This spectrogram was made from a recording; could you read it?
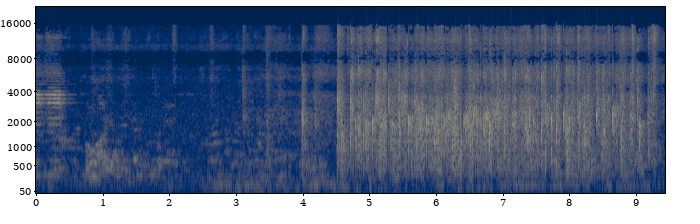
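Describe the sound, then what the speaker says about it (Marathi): Applause breaks out at a bakery association founding ceremony, starting as scattered claps under background voices and then swelling into loud, sustained clapping for the second half. "जोरदार टाळ्या."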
